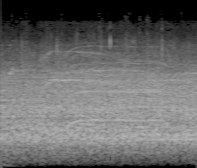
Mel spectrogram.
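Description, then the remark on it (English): A large arena crowd at a Utah Jazz basketball game whistles, cheers and applauds steadily as Jimmer Fredette checks back into the game, a dense, continuous wash of noise that holds at an even, moderately loud level throughout. “Jimmer Fredette checks back in the game to the whistles and cheers and applaud and all sorts of things.”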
